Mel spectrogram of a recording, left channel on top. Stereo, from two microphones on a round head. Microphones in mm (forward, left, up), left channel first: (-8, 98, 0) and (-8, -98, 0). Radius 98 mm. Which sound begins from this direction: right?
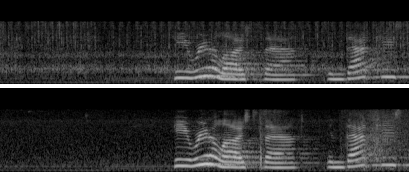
A woman speaking, at 1.7 s.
